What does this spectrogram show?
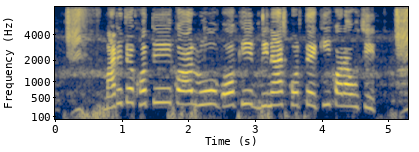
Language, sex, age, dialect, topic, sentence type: Bengali, male, 18-24, Rajbangshi, agriculture, question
